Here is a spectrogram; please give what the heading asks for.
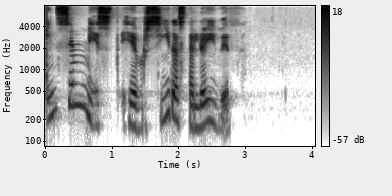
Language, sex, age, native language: Icelandic, female, 30-39, Ukrainian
